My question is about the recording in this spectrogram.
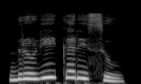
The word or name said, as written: ದೃಢೀಕರಿಸು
